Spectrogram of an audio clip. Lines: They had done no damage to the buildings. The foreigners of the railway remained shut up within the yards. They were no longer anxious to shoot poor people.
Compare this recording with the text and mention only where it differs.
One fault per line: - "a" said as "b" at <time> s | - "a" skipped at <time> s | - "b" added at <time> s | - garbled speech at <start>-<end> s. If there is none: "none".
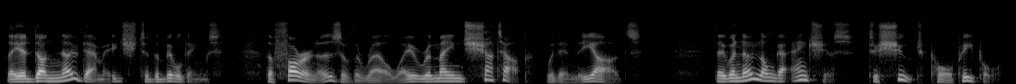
none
